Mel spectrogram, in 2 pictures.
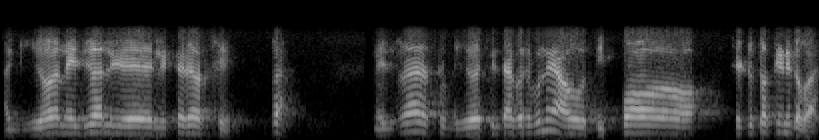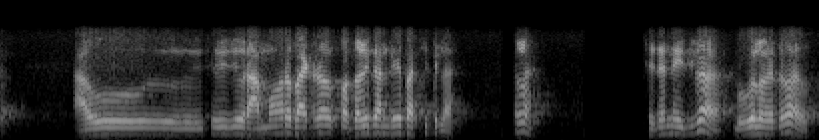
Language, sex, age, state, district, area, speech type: Odia, male, 45-60, Odisha, Dhenkanal, rural, conversation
